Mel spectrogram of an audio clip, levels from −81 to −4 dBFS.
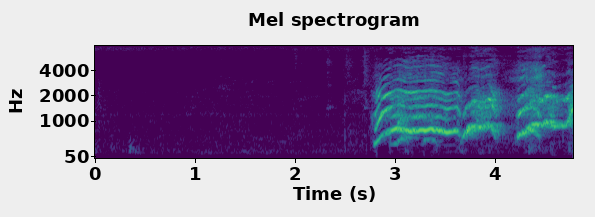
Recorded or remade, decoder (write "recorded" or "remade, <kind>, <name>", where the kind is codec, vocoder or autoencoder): remade, vocoder, Vocos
